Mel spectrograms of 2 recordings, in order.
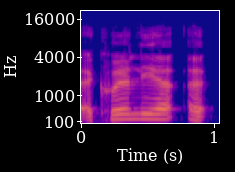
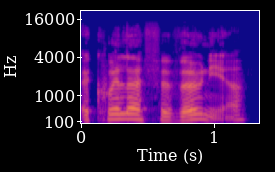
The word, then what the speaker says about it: Aquila Favonia: my personal opinion the aqualia i'm going to say it right one time in the future the aquila furvonia is the best weapon for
